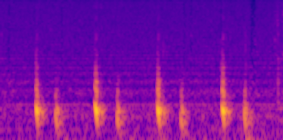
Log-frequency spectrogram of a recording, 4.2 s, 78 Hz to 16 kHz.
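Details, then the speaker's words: Vocal imitation (made in the throat, not a real or amplified heart sound) of a normal heart rhythm: steady lub-dub at about 64 beats a minute, normal heart rate. "one of my lectures that isn't actually my heart or an amplified heart sound I'm just making that noise in my throat but normal heart rate right"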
